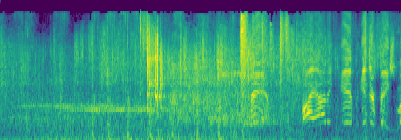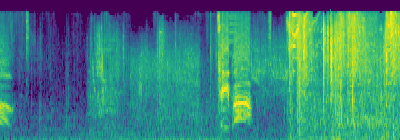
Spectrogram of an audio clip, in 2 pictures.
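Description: Rapid gunfire bursts out in short volleys.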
